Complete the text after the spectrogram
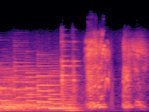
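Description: Bright, bouncy game music plays and stops abruptly.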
